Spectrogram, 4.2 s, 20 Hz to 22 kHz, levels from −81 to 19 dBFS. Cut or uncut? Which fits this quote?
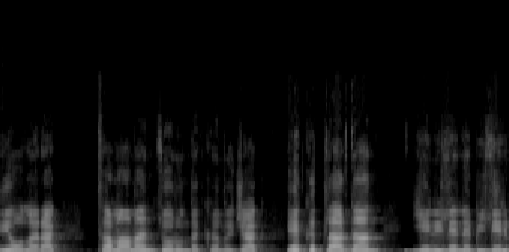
cut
